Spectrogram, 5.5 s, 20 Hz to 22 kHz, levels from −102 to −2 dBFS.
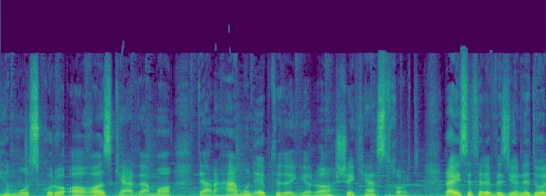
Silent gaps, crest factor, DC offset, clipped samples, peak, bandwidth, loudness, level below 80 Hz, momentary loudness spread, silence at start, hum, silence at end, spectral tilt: none; 18 dB; under 0.1%; under 0.1%; -4 dBFS; 16.5 kHz; -22 LUFS; -36 dBFS; 7 LU; 0 s; none; 0 s; -5.5 dB/octave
